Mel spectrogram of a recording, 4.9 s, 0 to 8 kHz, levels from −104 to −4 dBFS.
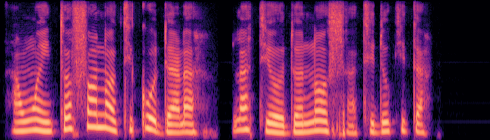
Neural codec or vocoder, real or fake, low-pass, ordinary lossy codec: codec, 16 kHz, 16 kbps, FunCodec, trained on Chinese and English, 50 frames a second; fake; none; none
